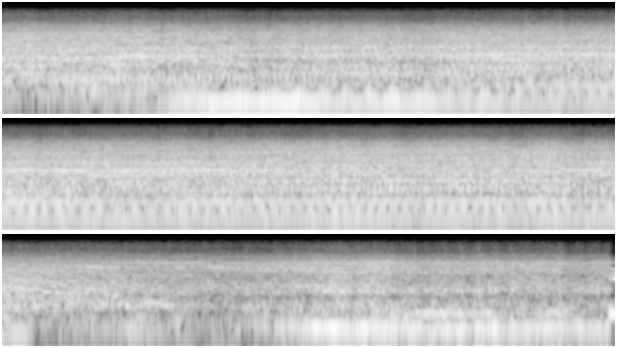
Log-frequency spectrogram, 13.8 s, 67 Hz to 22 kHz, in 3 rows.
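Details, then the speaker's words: Toyota/Lexus engine at idle and revved with A/C on and full electrical load, charging voltage steady above 14 V: steady hum with a rough, gritty drone rising with revs. Noisy A/C compressor. "now you might be wondering what that noise is with the air conditioning on we're we're hearing a noisy ac compressor on this vehicle so that would be something to note down for the customer or the vehicle owner"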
